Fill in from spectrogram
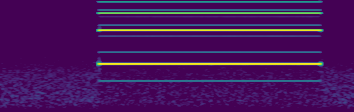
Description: A steady tone. There is no code.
